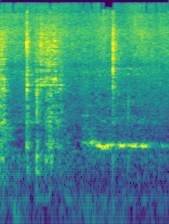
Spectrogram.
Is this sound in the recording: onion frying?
yes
